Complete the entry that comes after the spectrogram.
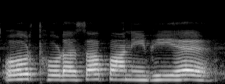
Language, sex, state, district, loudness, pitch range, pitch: Hindi, female, Uttar Pradesh, Shamli, -14 LUFS, 210-225 Hz, 215 Hz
